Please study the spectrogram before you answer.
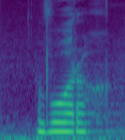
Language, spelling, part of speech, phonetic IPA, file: Belarusian, вораг, noun, [ˈvorax], Be-вораг.ogg
- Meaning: enemy, foe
